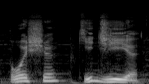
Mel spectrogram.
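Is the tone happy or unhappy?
unhappy. It is said in an unhappy tone.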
